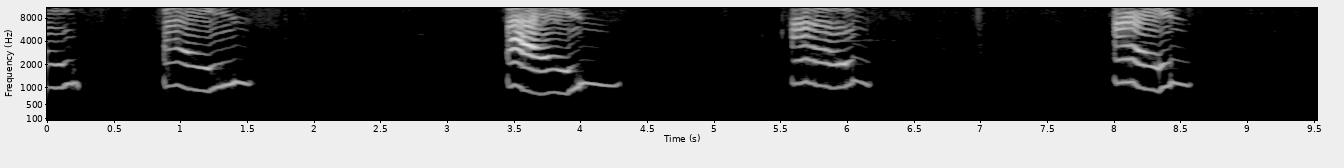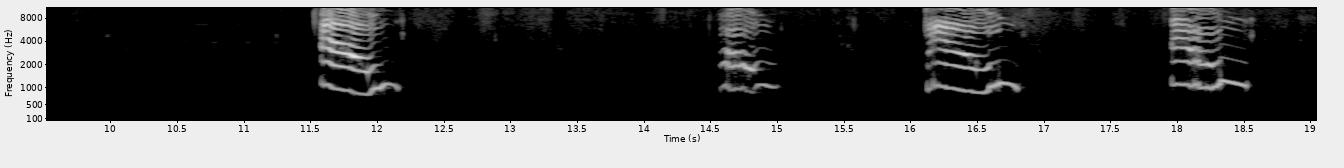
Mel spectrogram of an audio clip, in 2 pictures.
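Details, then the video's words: Cat giving a series of about nine short meows at irregular gaps of one to three seconds, each clear and harmonic with a slight rise at the end, against a silent background. "Cat meowing sound"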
